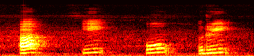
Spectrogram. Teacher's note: इनके उच्चारण में बहुत कम समय अर्थात 1 मात्रा का समय लगता है, इसलिए इन्हें ह्रस्व स्वर कहते हैं।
